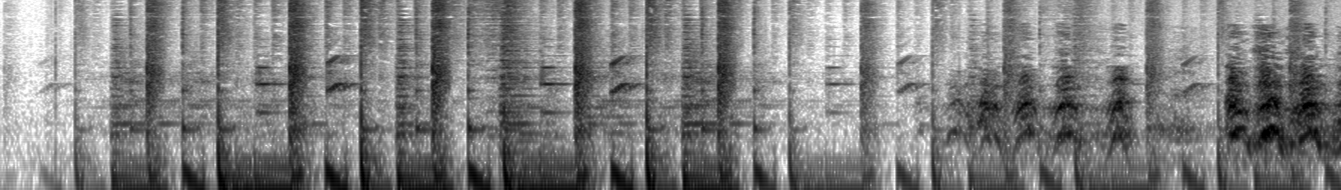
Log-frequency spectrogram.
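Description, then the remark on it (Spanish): Several dogs bark loudly and repeatedly in a rapid, overlapping chorus, with sharper higher-pitched yips joining near the end. The barking is continuous throughout, with no talking. “El gobierno le puso número a uno de sus desvelos, el combate a la sobrepoblación de perros.”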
